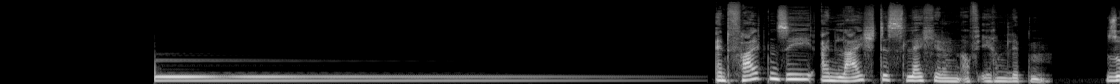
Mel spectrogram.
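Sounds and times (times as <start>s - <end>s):
singing bowl gong struck: 1.6s - 6.9s
speech: 7.2s - 11.1s.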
